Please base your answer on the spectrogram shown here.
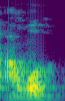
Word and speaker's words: hour: telur ya misalkan yang karena si hour itu dibacanya awal dan awal itu adalah suara dari vokal jadi kita pakainya jadi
